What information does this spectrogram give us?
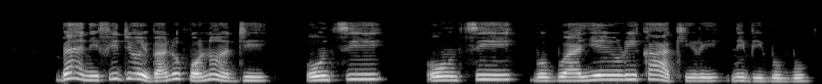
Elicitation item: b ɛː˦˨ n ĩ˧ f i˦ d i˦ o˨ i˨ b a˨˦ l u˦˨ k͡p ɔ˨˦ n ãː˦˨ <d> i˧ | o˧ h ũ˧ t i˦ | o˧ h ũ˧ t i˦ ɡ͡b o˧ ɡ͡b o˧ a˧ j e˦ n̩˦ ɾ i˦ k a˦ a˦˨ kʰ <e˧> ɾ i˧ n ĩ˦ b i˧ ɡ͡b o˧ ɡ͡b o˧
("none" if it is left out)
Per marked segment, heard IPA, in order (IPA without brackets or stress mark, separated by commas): d, i˧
